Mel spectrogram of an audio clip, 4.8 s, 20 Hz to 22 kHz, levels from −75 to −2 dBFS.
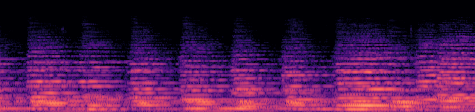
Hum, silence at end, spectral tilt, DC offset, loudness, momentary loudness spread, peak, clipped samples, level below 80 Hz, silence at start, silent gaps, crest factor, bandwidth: none; 0 s; -6.5 dB/octave; under 0.1%; -25 LUFS; 7 LU; -10 dBFS; under 0.1%; -48 dBFS; 0 s; none; 16 dB; 14 kHz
